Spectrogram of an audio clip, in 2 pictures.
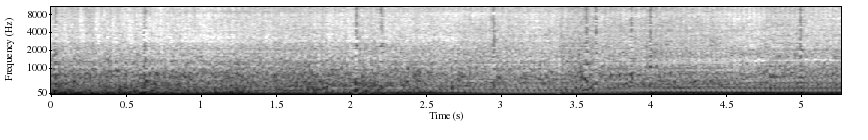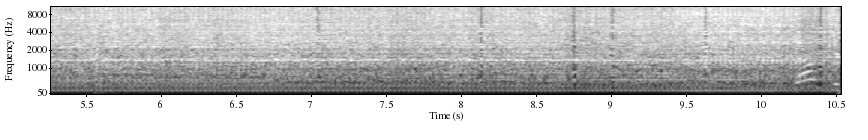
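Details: Old Homelite pressure washer, unused about 20 years and stored with Marvel Mystery Oil in the fuel system, running on choke with no fuel filter: small engine buzzes steadily after its speed settles, even pitch, no surging or misses; healthy idle.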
